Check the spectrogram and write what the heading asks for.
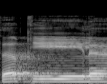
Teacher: ഇഖ്ഫ ഹഖീഖി മണിക്കലിൽ തർക്കീഖാണ്, മുറക്കക്കായ ഇഖ്ഫാണ്. യൗമൻ സഖീല, സഖീല എന്ന് പറയുമ്പോൾ ഖാഫിന് കുറഞ്ഞ തഫ്ഖീമാണ് ഉണ്ടാവുക. കസ്റായതുകൊണ്ട് ഖാഫ് തഫ്ഖീം ചെയ്യുന്നു, പക്ഷേ കുറഞ്ഞ തഫ്ഖീം മാത്രമാണ്.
